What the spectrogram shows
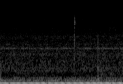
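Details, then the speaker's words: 2014 Ford F150 3.5 V6 EcoBoost, ~91k miles, after new Motorcraft plugs and Duralast coil packs fixing P0303 cylinder 3 misfire (bad coil pack): low even rumble, no misses or stumbles; normal idle, zero fault codes. "And it already sounds and appears to be idling much smoother. No vibration like it was before. No stumbling."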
